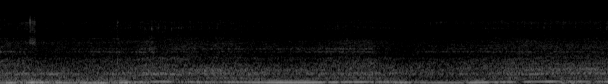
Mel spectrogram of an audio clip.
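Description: Chevrolet Corvette C7's 6.2-litre V8 idling steadily with its AFM valve lifters freshly replaced, running without misfire and without valve-train noise.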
